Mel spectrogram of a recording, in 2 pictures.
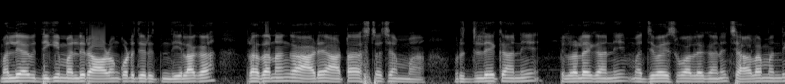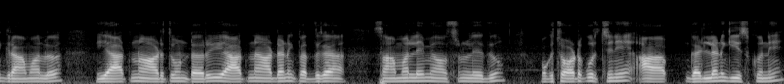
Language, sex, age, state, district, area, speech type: Telugu, male, 18-30, Andhra Pradesh, West Godavari, rural, spontaneous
